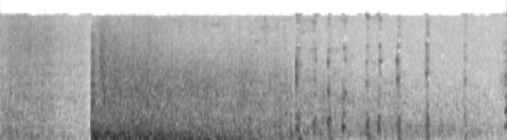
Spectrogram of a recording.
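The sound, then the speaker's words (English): A gas grill explodes as it is fired up for home-grilled hamburgers: a sudden loud boom after a quiet start, a long roaring rumble that slowly decays, then scattered sharp crackles and pops. “All right, time to cook me up some home-grilled hamburgers. Ingredients, check. Meat, check. All I have to do is fire up the grill.”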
